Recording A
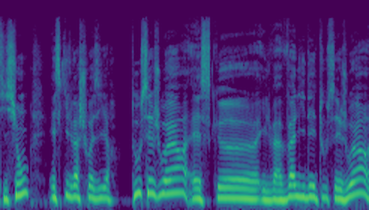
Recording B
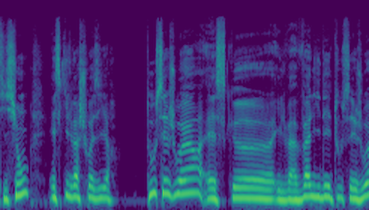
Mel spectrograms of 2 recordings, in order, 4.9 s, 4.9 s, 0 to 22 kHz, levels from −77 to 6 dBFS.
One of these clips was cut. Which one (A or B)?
A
